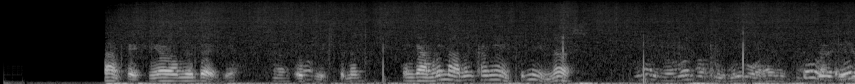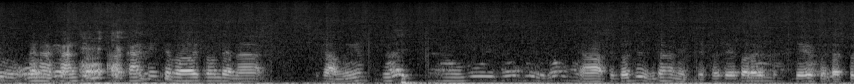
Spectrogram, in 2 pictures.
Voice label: dialekter; Folkminnen; Svenska sagor

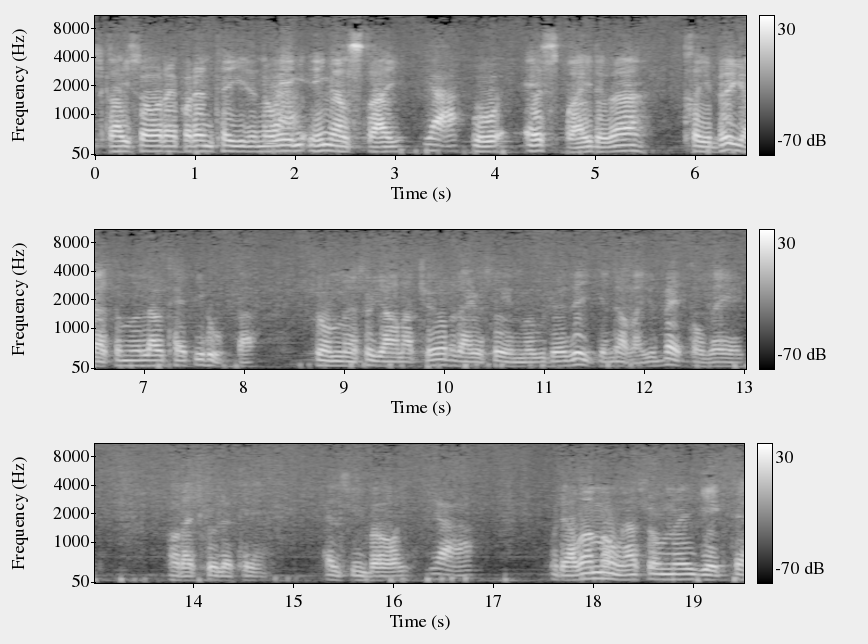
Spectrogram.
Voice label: Väsby SK, dialekter; Folkminnen; Svenska sagor

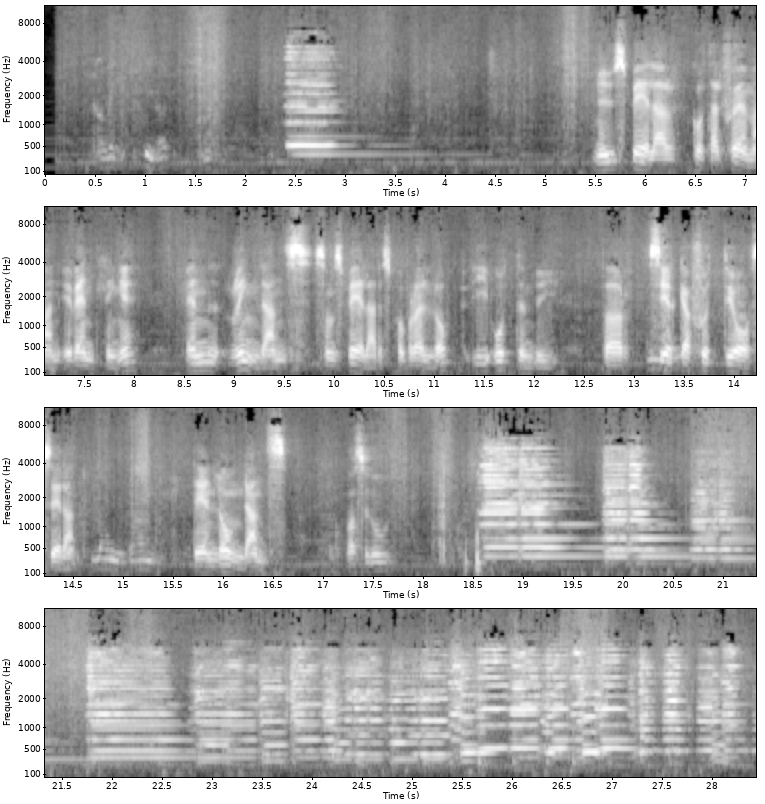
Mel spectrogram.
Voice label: dialekter; Folkminnen; Svenska sagor

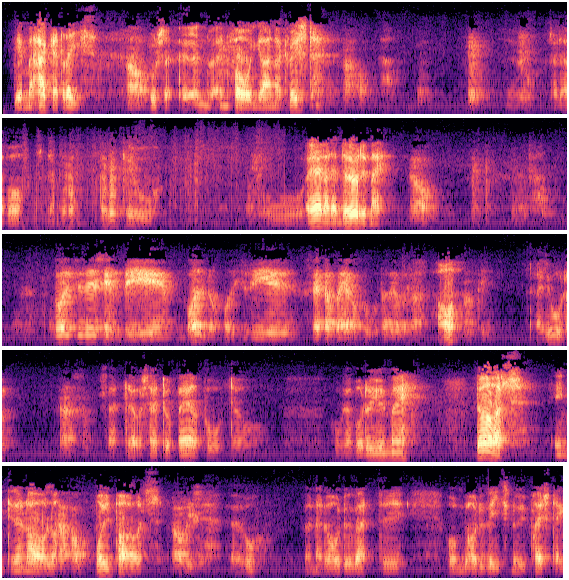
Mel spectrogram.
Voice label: Osby, dialekter; Folkminnen; Svenska sagor

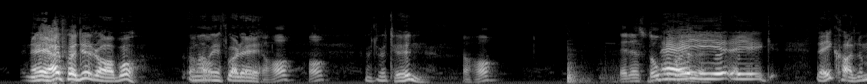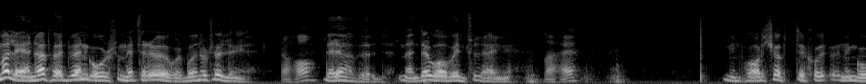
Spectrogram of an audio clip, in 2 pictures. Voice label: Oppeby, dialekter, sagor; Folkminnen; Svenska sagor

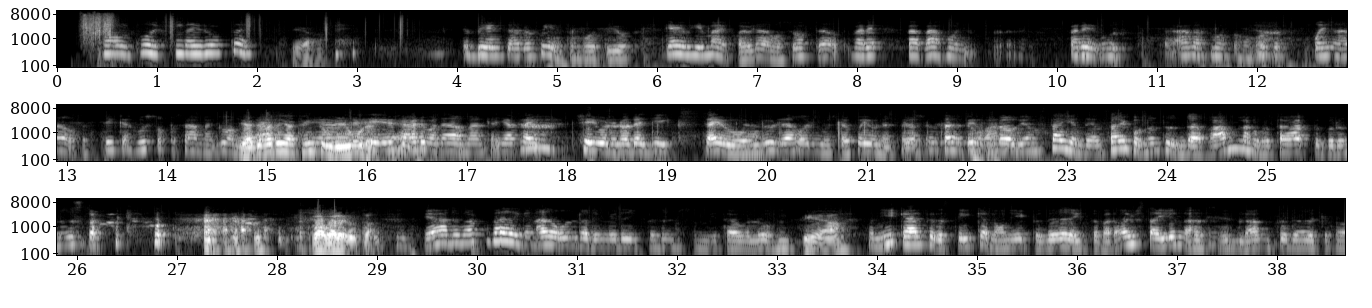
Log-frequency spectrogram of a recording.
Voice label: Äspö SK, dialekter; Folkminnen; Svenska sagor

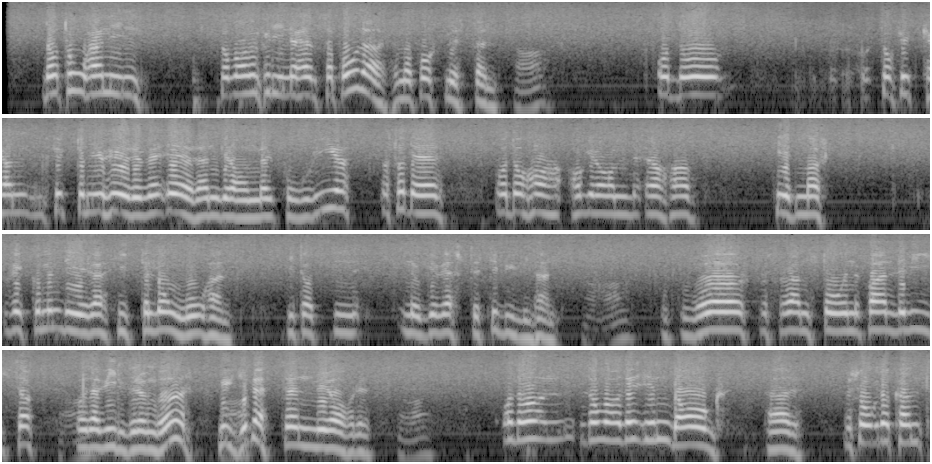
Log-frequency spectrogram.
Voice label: Hede, dialekter; Folkminnen

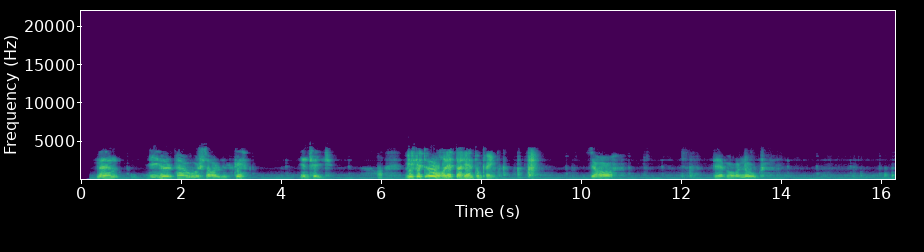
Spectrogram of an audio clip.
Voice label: Visseltofta SK, dialekter

